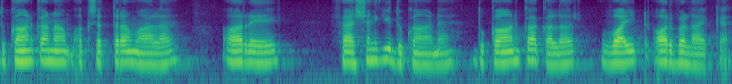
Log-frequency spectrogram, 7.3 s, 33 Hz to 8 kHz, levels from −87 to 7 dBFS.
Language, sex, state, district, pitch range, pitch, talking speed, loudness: Hindi, male, Maharashtra, Chandrapur, 135-145 Hz, 140 Hz, 155 wpm, -19 LUFS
